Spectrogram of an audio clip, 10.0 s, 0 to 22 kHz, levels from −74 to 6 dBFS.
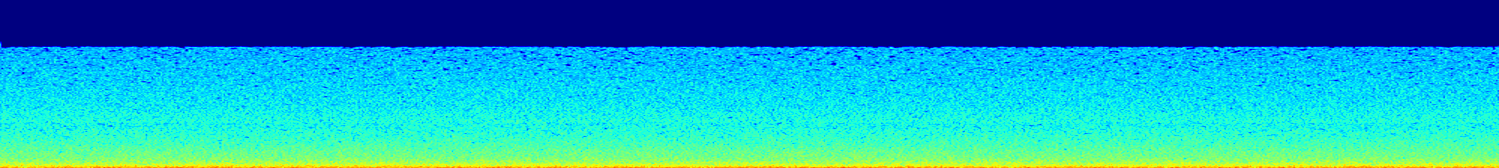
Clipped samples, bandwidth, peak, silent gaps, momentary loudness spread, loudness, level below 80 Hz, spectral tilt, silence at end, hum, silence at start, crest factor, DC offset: under 0.1%; 16 kHz; 0 dBFS; none; 1 LU; -15 LUFS; -18 dBFS; -5 dB/octave; 0 s; none; 0 s; 12 dB; under 0.1%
